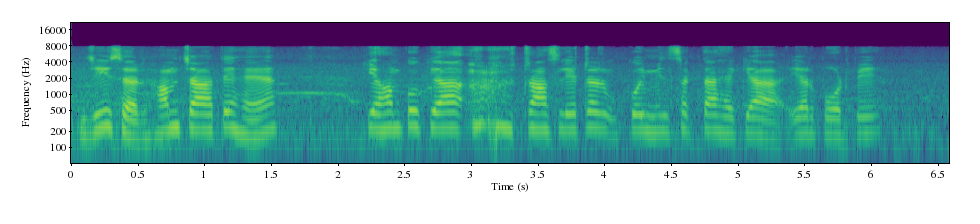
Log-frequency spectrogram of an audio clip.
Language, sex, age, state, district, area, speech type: Urdu, male, 30-45, Bihar, Madhubani, rural, spontaneous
